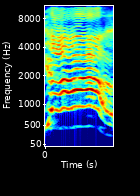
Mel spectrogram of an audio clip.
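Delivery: very high, stretched-out, drawn-out yell on yes. A podcast co-host shows how she would answer in a debate, yelling. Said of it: "because I want to yell".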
